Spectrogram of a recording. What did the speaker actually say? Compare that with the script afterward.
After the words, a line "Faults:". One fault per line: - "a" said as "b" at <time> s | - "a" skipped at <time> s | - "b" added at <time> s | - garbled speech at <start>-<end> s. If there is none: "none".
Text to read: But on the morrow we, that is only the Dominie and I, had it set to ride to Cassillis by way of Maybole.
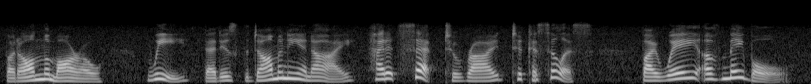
But on the morrow we, that is the Dominie and I, had it set to ride to Cassillis by way of Maybole.
Faults:
- "only" skipped at 2.4 s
